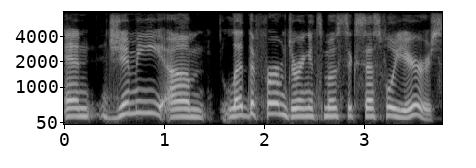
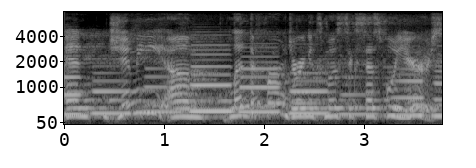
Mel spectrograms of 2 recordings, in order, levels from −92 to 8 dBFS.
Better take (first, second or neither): first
